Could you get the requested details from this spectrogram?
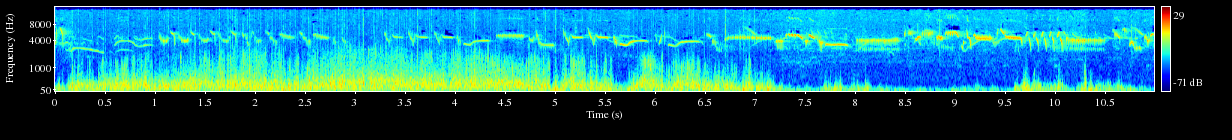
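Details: Pipit song flight over a field, May to June 2014: a rapid run of high sweet whistled and slurred notes, ending in buzzy trilled phrases as the low wind noise drops away near the end.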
